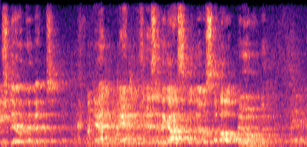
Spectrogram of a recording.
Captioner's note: congregation laughing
